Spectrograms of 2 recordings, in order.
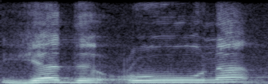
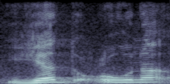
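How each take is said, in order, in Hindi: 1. 'd' आवाज़ उछलती है, हल्की गूंज के साथ। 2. 'd' आवाज़ सपाट है, कोई गूंज नहीं। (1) "यहाँ कलकला होगा यानी आवाज़ लौटती भी महसूस होगी" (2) "यदऊना गलत है"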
